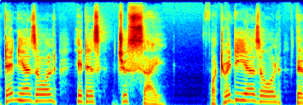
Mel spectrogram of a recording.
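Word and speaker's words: 十歳: For 10 years old, it is jussai.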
